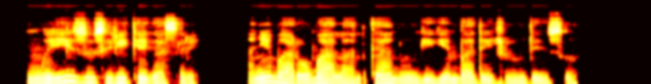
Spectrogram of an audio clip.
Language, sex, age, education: Igbo, female, 15-29, tertiary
